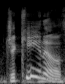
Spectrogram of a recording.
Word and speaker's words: Giacchino: Giacchino. Thank you. It Oh my God. – Actually, I think it's pronounced Giacchino. – Oh, you do a little, and there's an accent at the end.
